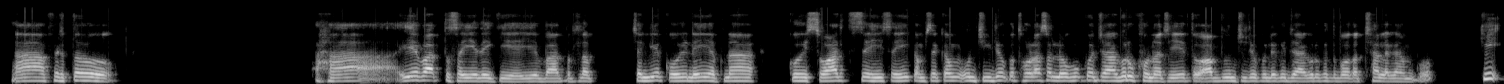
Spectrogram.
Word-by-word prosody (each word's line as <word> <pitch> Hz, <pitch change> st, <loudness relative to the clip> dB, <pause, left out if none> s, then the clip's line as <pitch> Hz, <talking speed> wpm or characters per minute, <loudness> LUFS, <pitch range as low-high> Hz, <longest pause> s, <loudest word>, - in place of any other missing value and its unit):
हाँ, 165 Hz, +2 st, +1 dB
फिर 170 Hz, -3 st, +1 dB
तो 170 Hz, -5 st, +3 dB, 2.0 s
हाँ, 155 Hz, +2 st, -2 dB
ये 190 Hz, +1 st, +3 dB
बात 185 Hz, -1 st, +5 dB
तो 165 Hz, -, -3 dB
सही 155 Hz, -1 st, +1 dB
है 155 Hz, -, +3 dB
देखिए 140 Hz, -2 st, 0 dB
ये 140 Hz, +1 st, -1 dB
बात 140 Hz, 0 st, -1 dB
मतलब 145 Hz, +1 st, -4 dB, 0.4 s
चलिए 170 Hz, +2 st, +2 dB
कोई 160 Hz, +1 st, +3 dB
नहीं 165 Hz, +1 st, +3 dB
अपना 160 Hz, 0 st, 0 dB, 0.3 s
कोई 165 Hz, 0 st, +2 dB
स्वार्थ 165 Hz, +1 st, +2 dB
से 175 Hz, -1 st, -3 dB
ही 160 Hz, 0 st, +3 dB
सही, 160 Hz, +1 st, 0 dB
कम 160 Hz, -2 st, -2 dB
से 170 Hz, +1 st, -3 dB
कम 175 Hz, +1 st, -1 dB
उन 170 Hz, 0 st, +1 dB
चीज़ों 170 Hz, +2 st, -1 dB
को 185 Hz, -, -5 dB
थोड़ा-सा 180 Hz, +1 st, 0 dB
लोगों 175 Hz, 0 st, +2 dB
को 185 Hz, -, -2 dB
जागरूक 175 Hz, +2 st, +2 dB
होना 155 Hz, -2 st, +3 dB
चाहिए, 150 Hz, +1 st, -2 dB
तो 155 Hz, -, -2 dB
आप 150 Hz, +1 st, +3 dB
भी 155 Hz, -, -4 dB
उन 160 Hz, -, +3 dB
चीज़ों 160 Hz, 0 st, -2 dB
को 155 Hz, -, -4 dB
लेके 155 Hz, 0 st, 0 dB
जागरूक 155 Hz, +1 st, -1 dB
हैं 160 Hz, -, -4 dB
तो 150 Hz, -, -6 dB
बहुत 150 Hz, 0 st, -1 dB
अच्छा 150 Hz, +2 st, -4 dB
लगा 145 Hz, -1 st, -1 dB
हमको। 135 Hz, 0 st, -6 dB, 0.5 s
कि 260 Hz, +1 st, +4 dB
160 Hz, 195 wpm, -18 LUFS, 150-170 Hz, 2.0 s, बात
